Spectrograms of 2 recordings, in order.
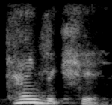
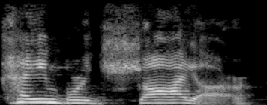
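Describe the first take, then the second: First: The ending is reduced to a short 'sher'. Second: The ending is said as a full 'shire'. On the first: The speaker calls it right. "It's Cambridgeshire" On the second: The speaker calls it wrong. "We don't say Shire. It's not Cambridgeshire"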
